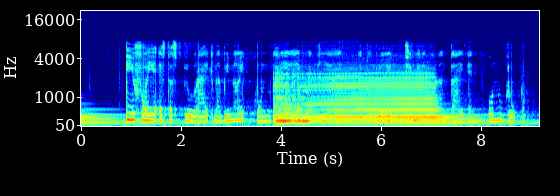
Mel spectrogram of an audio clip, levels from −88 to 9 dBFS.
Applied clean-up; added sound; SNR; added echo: none; Bowed string instrument; -2 dB; reverberation time 1.0 s.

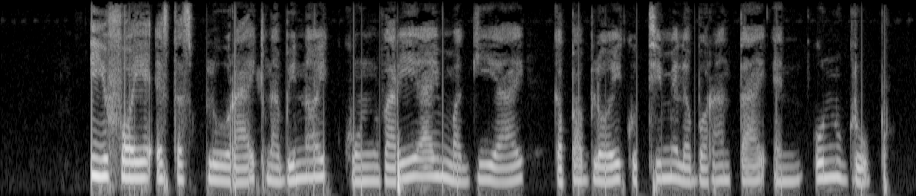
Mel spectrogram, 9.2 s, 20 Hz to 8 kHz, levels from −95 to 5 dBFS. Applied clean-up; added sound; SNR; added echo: none; none; none; none.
